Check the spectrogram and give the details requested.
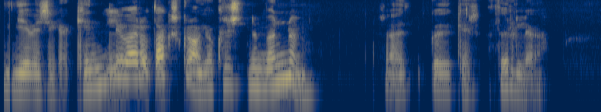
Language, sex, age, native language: Icelandic, female, 30-39, Icelandic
